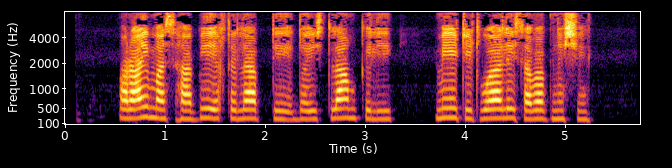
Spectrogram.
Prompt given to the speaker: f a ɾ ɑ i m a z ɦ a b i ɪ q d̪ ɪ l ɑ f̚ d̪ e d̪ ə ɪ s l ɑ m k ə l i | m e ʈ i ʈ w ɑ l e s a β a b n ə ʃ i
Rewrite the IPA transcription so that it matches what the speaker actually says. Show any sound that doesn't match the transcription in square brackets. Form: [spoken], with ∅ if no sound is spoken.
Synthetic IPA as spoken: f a ɾ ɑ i m a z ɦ a b i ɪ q [t̪] ɪ l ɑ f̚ d̪ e d̪ ə ɪ s l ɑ m k ə l i | m e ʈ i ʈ w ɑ l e s a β a b n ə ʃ i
